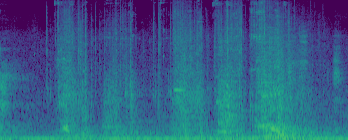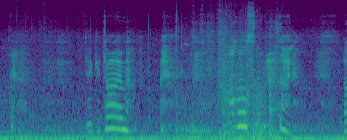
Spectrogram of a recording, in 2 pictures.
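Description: A metal chain rattles as it is pulled.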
